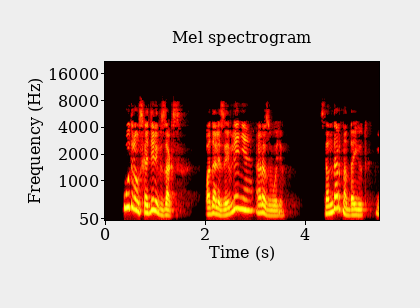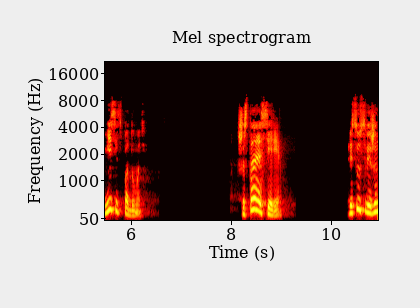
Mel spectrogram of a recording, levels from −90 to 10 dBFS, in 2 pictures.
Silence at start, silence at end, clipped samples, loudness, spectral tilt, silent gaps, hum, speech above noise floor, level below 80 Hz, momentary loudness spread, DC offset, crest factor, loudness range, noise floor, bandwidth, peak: 0.4 s; 0 s; under 0.1%; -17 LUFS; -5 dB/octave; 1.91-2.00 s, 3.95-4.30 s, 6.58-7.97 s, 9.30-10.32 s; none; over 74 dB; -66 dBFS; 13 LU; under 0.1%; 18 dB; 5 LU; under -90 dBFS; 8.6 kHz; -2 dBFS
